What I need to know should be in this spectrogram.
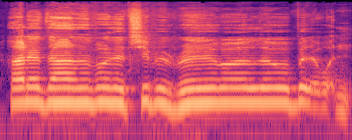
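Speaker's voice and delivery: high, loud, slurred mock rapper; mocking slurred mumble rap; mumbling Future impression. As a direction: garble the lyric lazily. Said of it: "I'll say it again".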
